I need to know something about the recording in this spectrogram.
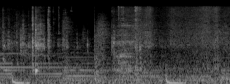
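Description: Mechanical clicking and a couple of dull thumps from things being handled inside a car, with faint background music.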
